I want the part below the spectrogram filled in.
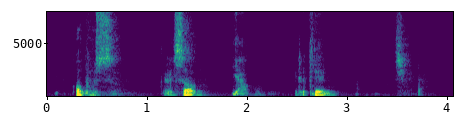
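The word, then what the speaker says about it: Ἰάκωβος: 그럼 이것이 헬라어로 발음하면은 야코푸스.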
